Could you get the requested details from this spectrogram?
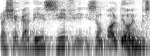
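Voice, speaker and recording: His pitch rises and falls over a very wide range. The man's voice sits high. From Pernambuco, Brazilian Northeast. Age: 80s+. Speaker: physician and former political activist. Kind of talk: tribute speech. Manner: halting.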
